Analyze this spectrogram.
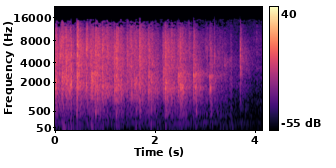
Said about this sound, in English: Let's have just a round of applause for that kind of courage to share God at work in their lives too.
